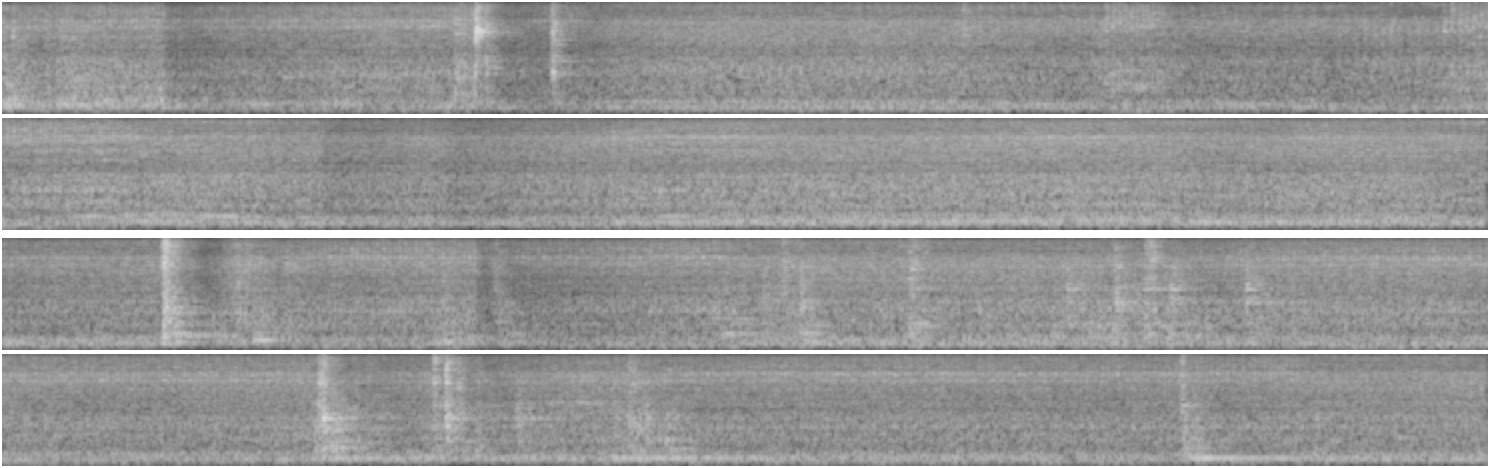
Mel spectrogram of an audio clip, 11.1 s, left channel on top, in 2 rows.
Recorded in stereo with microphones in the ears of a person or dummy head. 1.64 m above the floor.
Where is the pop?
No pop in this recording.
